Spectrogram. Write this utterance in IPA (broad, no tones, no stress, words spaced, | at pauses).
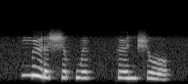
møɾə ʃəfwøkːønʃo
